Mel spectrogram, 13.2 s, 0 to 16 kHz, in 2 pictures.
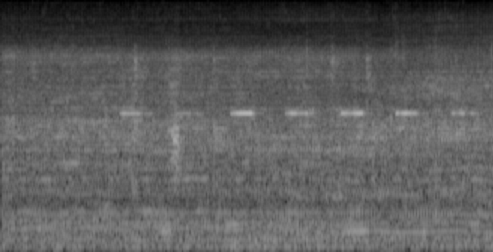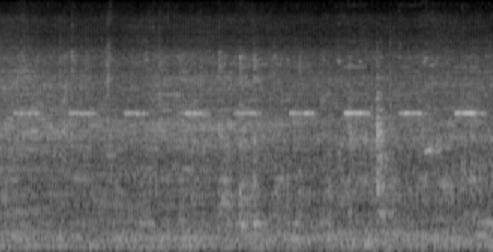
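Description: Reversing alarm on a road-paving vehicle, beeping at a steady high pitch about once every 0.7 seconds from about two seconds in, over its running engine.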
